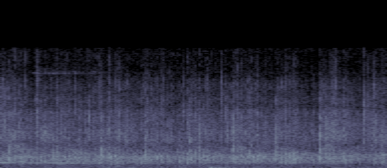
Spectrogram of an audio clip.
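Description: A concert audience applauds continuously, a dense even wash of clapping from a distance, faint and steady throughout.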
